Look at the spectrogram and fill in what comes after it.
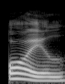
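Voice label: "oil", English word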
